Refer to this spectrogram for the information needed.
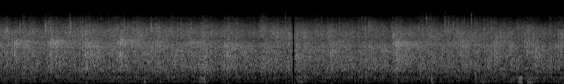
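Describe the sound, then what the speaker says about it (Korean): A hall audience at a joint policy presentation for bishop candidates of the Seoul annual church conference applauds to welcome a candidate, a steady, dense wash of clapping held for several seconds. "뜨거운 박수로 환영해 주시기"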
